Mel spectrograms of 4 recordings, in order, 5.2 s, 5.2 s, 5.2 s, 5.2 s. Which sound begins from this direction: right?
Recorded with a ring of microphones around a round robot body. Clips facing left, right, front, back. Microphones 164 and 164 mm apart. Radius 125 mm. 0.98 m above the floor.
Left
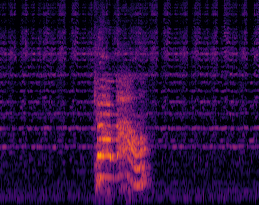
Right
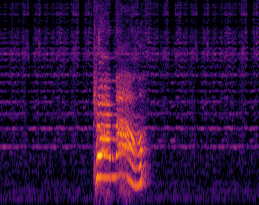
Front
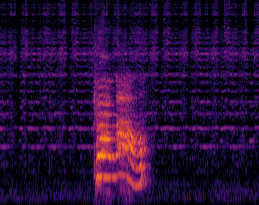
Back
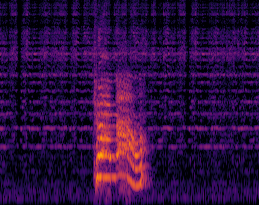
A shout, at 1.9 s.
